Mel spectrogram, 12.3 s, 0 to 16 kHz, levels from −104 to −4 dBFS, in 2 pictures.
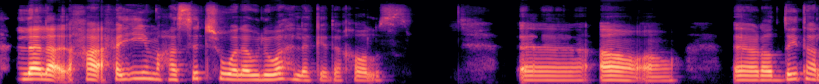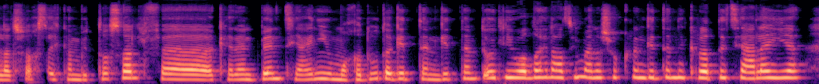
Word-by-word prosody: لأ، 235 0 +11
لأ 210 - +6
ح 220 -2 +4
حقيقي 235 +4 -1
ما 230 -3 -4
حسيتش 220 +5 -3
ولو 210 -3 +4
لوهلة 210 -1 +1
كده 175 -1 -10
خالص، 180 0 -8 0.8
آآ 185 -1 -4
آه، - - +6
آه 170 -2 +1 0.4
آآ 195 0 +2
رديت 195 +6 0
على 210 -3 -1
الشخص 195 - -7
اللي 235 - -7
كان 215 -1 -6
بيتصل 240 +7 -2
فكانت 215 -3 -1
بنت 245 0 -1
يا 215 - -5
عيني 240 +4 -3
ومخضوضة 225 +3 -2
جدًا، 240 -1 -5
جدًا 230 +4 -6
بتقول 260 +2 -2
لي 300 - +4
والله 295 +1 +3
العظيم 305 +1 -2
أنا 295 0 0
شكرًا 300 0 -4
جدًا 295 0 -4
إنِّك 295 -1 -2
رديتِ 290 +1 +1
عليّا، 290 +1 +1
230 Hz, 180 wpm, -23 LUFS, 205-275 Hz, 0.8 s, لأ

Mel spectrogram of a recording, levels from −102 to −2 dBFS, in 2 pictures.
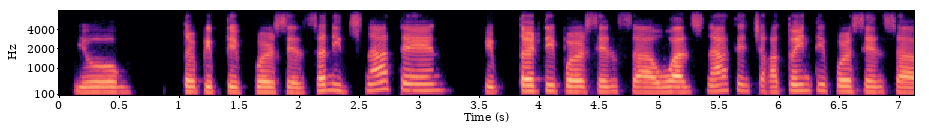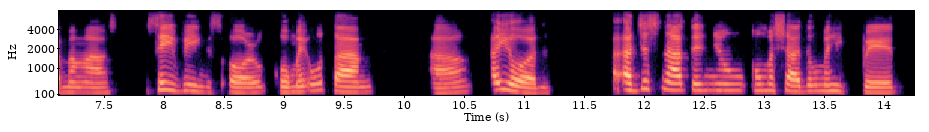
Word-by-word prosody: yung 180 0 0 0.4
thir 190 -1 +2
50 185 0 0
percent 175 -2 0
sa 220 +6 +2
needs 230 -2 -7
natin, 235 -2 +1 0.4
fifth 185 -1 -4
30 210 +1 +4
percent 190 -1 +1
sa 180 -2 +1
wants 180 +1 +3
natin 220 +2 -1
tsaka 195 -4 -4
20 225 0 0
percent 195 -2 -1
sa 175 -2 +1
mga 170 -1 -2 0.3
savings 220 -6 0
or 170 0 +1
kung 185 0 -1
may 190 - 0
utang, 190 -6 +3 0.5
ah, 165 +3 -2 0.2
ayun. 190 -10 +4 0.6
A 255 - +6
adjust 280 +3 -4
natin 240 -1 +4
yung 235 0 -4
kung 230 0 -3
masyadong 210 -1 +2
mahigpit, 180 -5 -1
195 Hz, 135 wpm, -23 LUFS, 180-230 Hz, 0.6 s, A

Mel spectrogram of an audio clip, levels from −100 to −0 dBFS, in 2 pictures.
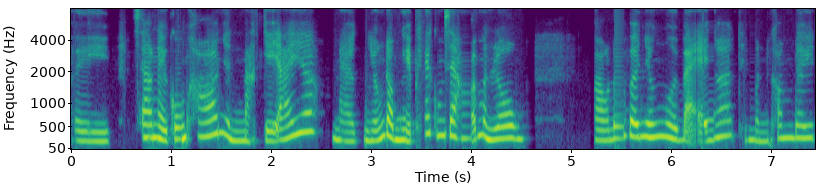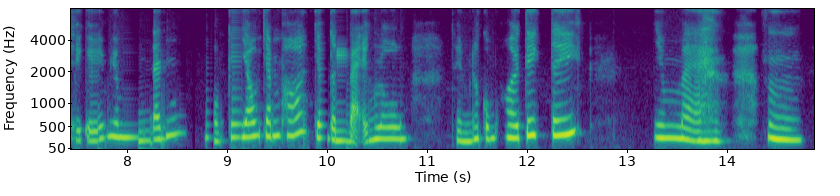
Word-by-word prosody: thì 195 -2 -3 0.2
sau 275 -1 +1
này 240 -6 +6
cũng 240 +3 +4
khó 295 +4 -1
nhìn 225 - +2
mặt 200 - -2
chị 205 -1 0
ấy 285 +10 +2
á, 395 - +4 0.2
mà 205 -5 -2
những 210 +5 +1
đồng 280 -8 +6
nghiệp 200 -4 +3
khác 360 +1 -3
cũng 320 0 0
sẽ 315 -2 +3
hỏi 255 +2 -4
mình 290 -7 +4
luôn. 245 +1 +3 0.7
Còn 215 0 -2
đối 255 +3 -2
với 300 -3 +5
những 290 +1 +4
người 265 -5 +4
bạn 195 -1 -1
á 300 +3 -1
thì 225 - -14
mình 200 -2 -4
không 265 +2 -2
đi 265 0 0
thì, 210 - -8
kiểu, 205 -1 -5
giống 255 +4 -6
như 295 -1 0
mình 275 -8 -4
đánh 315 +10 -4 0.3
một 190 - -7
cái 280 0 -4
dấu 290 +2 +1
chấm 310 0 -1
hết 345 +5 -3
cho 275 - 0
tình 205 -3 -2
bạn 205 +4 -4
luôn. 245 0 -1 0.5
Thì 205 - -4
nó 195 +6 -1
cũng 250 +1 -4
hơi 265 -1 +3
tiếc 325 +4 +2
tiếc 335 +5 +4 0.7
nhưng 265 -2 +2
mà 220 -5 +1 0.6
ừm. 235 -4 +3
255 Hz, 220 wpm, -18 LUFS, 220-295 Hz, 0.7 s, này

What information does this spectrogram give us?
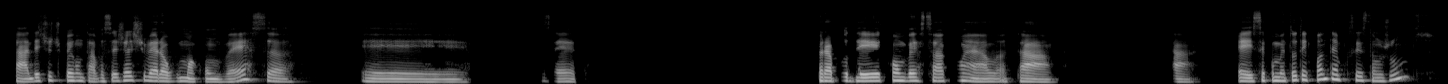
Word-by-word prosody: Tá. 135 -3 +2
Deixa 160 +6 -1
eu - - -6
te 185 - -16
perguntar, 170 -6 0
vocês 150 +4 -3
já 190 - +2
estiveram 175 -4 +2
alguma 145 -1 0
conversa? 130 - -2 0.6
Eh 125 -4 -1 0.7
certo. 135 -4 -7 2.3
Pra 160 -1 +5
poder 165 0 +4
conversar 170 -2 +2
com 180 - -2
ela. 135 -4 0
Tá. 125 -4 +2 1.2
Tá. 125 -3 -5 0.4
É, 155 -1 +4
você 160 +4 -2
comentou, 175 +3 +1
tem 210 - +3
quanto 225 +5 +2
tempo 230 -3 +2
que 225 - -23
vocês 190 -2 0
estão 160 -3 -3
juntos? 275 - -4
155 Hz, 120 wpm, -26 LUFS, 130-175 Hz, 2.3 s, Pra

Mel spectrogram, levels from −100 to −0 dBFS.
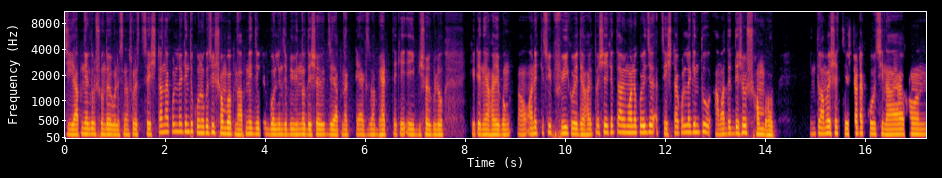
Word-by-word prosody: জ্বী, 130 - -5 0.2
আপনি 140 +3 -5
একদম 135 0 +1
সুন্দর 130 -2 +2
বলেছেন 125 +1 -2
আসলে 130 +1 -1 0.2
চেষ্টা 135 +6 -1
না 190 - 0
করলে 195 0 -2
কিন্তু 200 0 +2
কোনো 165 0 +3
কিছুই 175 +2 +2
সম্ভব 145 -1 +5
না - - +1
আপনি 145 +2 -2
যেটা 140 0 -2
বললেন 130 0 +2
যে - - +3
"বিভিন্ন 130 0 +1
দেশে 130 +1 +2 0.2
যে 130 - +2
আপনার 125 0 -4 0.2
ট্যাক্স 125 -2 -3
বা 130 - 0
ভ্যাট 125 0 +2
থেকে 130 0 -4 0.2
এই 130 - +2
বিষয়গুলো 125 0 +1 0.6
কেটে 130 0 -1
নেওয়া 130 0 +2
হয় 125 0 +4
এবং 125 +1 0 0.3
আ - - -5 0.2
অনেক 150 +1 +1
কিছুই 175 +1 -2
ফ্রি 155 - +1
করে 140 -2 +3
দেওয়া 130 -2 +2
হয়।" 130 0 0
তো - - -4
সেই 180 - +4
ক্ষেত্রে 180 +1 -1
আমি 175 - +1
মনে 175 0 +4
করি 175 0 +5
যে - - +7 0.3
চেষ্টা 135 +4 -2
করলে 175 +1 +1
কিন্তু 185 +1 0 0.3
আমাদের 135 +4 -1
দেশেও 175 +3 +3 0.2
সম্ভব 130 -4 +2 0.8
কিন্তু 145 +3 -11
আমরা 160 +3 +4
সেই 160 - +2
চেষ্টাটা 155 +3 +1
করছি 140 0 -1
না - - +3 0.2
আর - - +3
এখন 135 +1 0
135 Hz, 210 wpm, -21 LUFS, 130-160 Hz, 0.8 s, যে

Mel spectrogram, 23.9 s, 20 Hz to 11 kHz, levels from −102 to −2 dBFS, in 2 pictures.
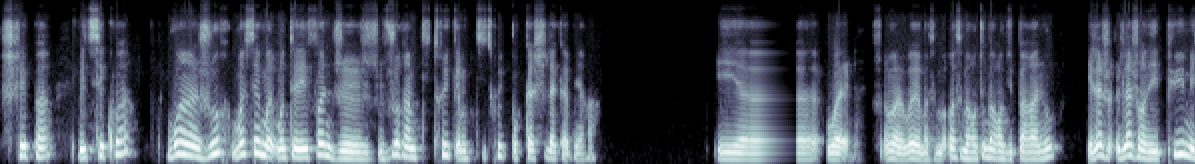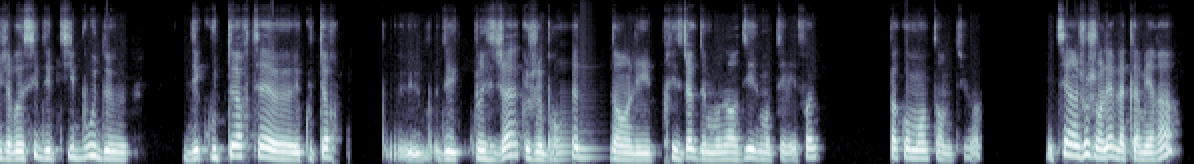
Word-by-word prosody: Je - - -11
sais 195 -1 +2
pas. 185 -2 -2 0.2
Mais 160 - +5
tu 165 - -7
sais 200 - +2
quoi? 255 +3 -1 0.3
Moi 225 +7 +3
un 205 -4 +5
jour, 235 - +1
moi 225 -1 +2
c'est 250 +2 +2
mon 205 - +4
mon 170 - +4
téléphone, 170 +4 +4
je 145 -1 +2
je 135 - -3
j'ai 135 - -8
toujours 200 +9 0
un 175 - +4
petit 175 +1 -7
truc 215 -2 -2
un 150 - +2
petit 145 - -15
truc 205 - -6
pour 150 -1 -5
cacher 160 0 -3
la 150 - 0
caméra. 130 0 -7 1.2
Et 135 0 0
heu, 125 -1 -1 0.5
ouais, 130 -1 +2 0.3
ouais, 145 -1 +2
ouais, 140 +2 +3
moi 130 - -3
ça 130 - -10
m'a 135 +6 0
ça 165 - -6
m'a 150 - +3
rend 140 - -1
tout - - -1
m'a 170 - +3
rendue 140 -3 -2
parano. 145 +6 -1 0.3
Et - - +3
là - - +5
je - - -3
là, 210 - +4
j'en 170 -7 +1
ai 145 0 +2
plus, 235 0 +1
mais 175 -5 +4
j'avais 145 -1 +2
aussi 145 +8 0
des 155 -1 +2
petits 160 +5 -6
bouts 195 +6 0
de 140 -4 +1 0.5
d'écouteurs, 200 - 0
tu - - -14
sais, 190 -3 +5
heu, 145 -3 +4
écouteurs, 175 - -1 0.6
heu, 265 -5 -2
des 275 -2 +1
prises 155 -6 0
jack 205 - +1
que - - +2
je 140 -3 +1
branchais 135 +5 -3 0.3
dans 135 -3 +1
les 125 0 0
prises 135 +5 -4
jack 170 -2 +2
de 145 - -1
mon 135 0 0
ordi 140 +5 +1
et - - +5
de 140 - -5
mon 130 - -3
téléphone, 175 +8 -4 0.7
pas 175 - 0
qu'on 170 +1 +1
m'entende, 155 -6 -1
tu 180 - -16
vois. - - -9 0.7
Bah, - - -4
tiens, 235 -5 +3
un 200 - +5
jour, 235 +4 +2
j'enlève 180 -1 +3
la 155 -2 +2
caméra, 155 - -1
160 Hz, 235 wpm, -13 LUFS, 140-195 Hz, 1.2 s, Mais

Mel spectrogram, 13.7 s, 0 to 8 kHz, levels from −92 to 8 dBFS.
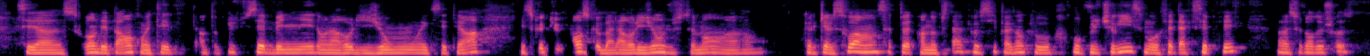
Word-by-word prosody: C'est, 120 -1 +2
heu, 115 0 +2
souvent 130 +5 -1
des 130 -3 +3
parents 130 +3 +2
qui 145 - -4
ont - - +3
été 115 +3 -1 0.3
un 135 - -7
peu 120 - -16
plus, 140 +5 -7
tu 135 - -24
sais, 140 +1 +6
baignés 125 +1 +2
dans 130 -2 0
la 120 -1 +1
religion 120 +1 +1
et 115 - 0
cetera. 125 +6 -1 0.4
Est-ce - - -5
que - - +1
tu 150 - -10
penses 160 -2 +3
que, - - -1
bah, 110 -1 0
la 120 - 0
religion 120 +5 +3
justement, 120 -1 -3
heu, 115 - -5 0.6
quelle 135 -4 -1
qu'elle 125 -1 +2
soit 170 +9 +5
hein, 155 0 +4
ça 160 +1 -6
peut - - 0
être 130 - -4
un 120 -1 +2
obstacle 155 +8 -4
aussi? 140 +4 -2
Par 140 -5 -2
exemple, 140 +2 -1
au 120 -1 +1 0.2
au 140 - +3
culturisme 140 +5 +1
ou 125 - +3
au 115 - +2
fait 130 +4 0
d'accepter, 140 +7 0 0.3
heu, 135 -2 +1
ce 125 +3 -8
genre 135 -1 0
de 135 - +1
choses? 145 +2 -6
130 Hz, 230 wpm, -24 LUFS, 120-140 Hz, 0.6 s, sais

